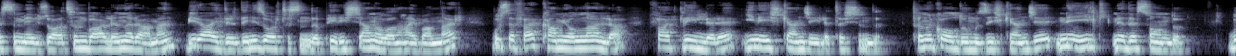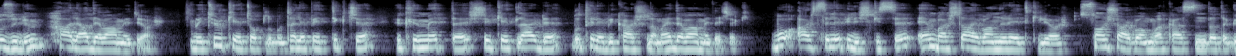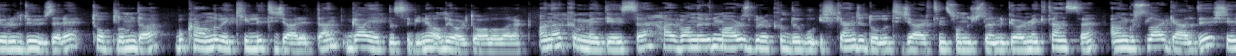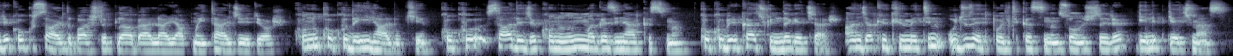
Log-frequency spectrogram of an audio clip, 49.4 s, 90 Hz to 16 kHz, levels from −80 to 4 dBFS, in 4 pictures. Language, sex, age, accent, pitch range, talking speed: Turkish, female, 30-49, native, 165-200 Hz, 140 wpm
